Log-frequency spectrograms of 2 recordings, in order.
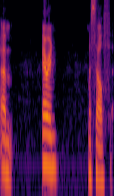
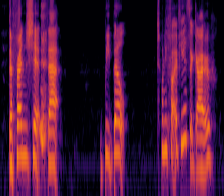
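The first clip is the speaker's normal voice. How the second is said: choked up, tearful, halting, higher, voice breaking; 7 semitones higher, 5 dB louder than usual. Continuing a sentence right after admitting to tears, welling up. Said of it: "I'm welling up".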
